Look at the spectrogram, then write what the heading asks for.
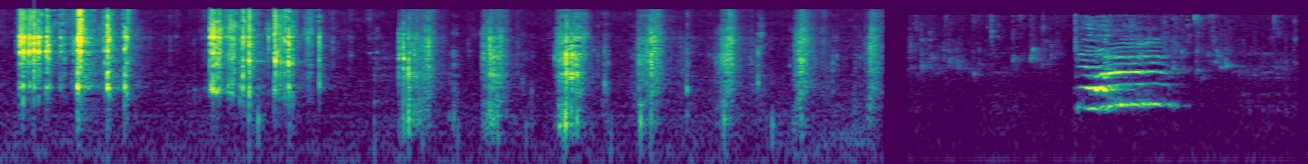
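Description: Loud, irregular crunching of hard food being chewed, about two crunches a second, which stops abruptly. After a short gap a cat meows once, a wavering call about a second long.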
